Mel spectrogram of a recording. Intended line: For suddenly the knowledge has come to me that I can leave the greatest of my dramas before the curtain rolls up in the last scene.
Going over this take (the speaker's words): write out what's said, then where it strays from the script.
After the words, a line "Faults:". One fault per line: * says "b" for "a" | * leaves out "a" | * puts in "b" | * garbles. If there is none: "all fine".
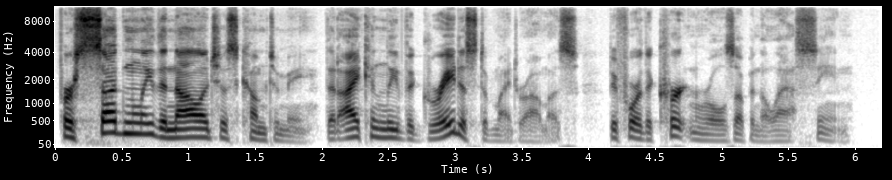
For suddenly the knowledge has come to me that I can leave the greatest of my dramas before the curtain rolls up in the last scene.
Faults:
all fine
